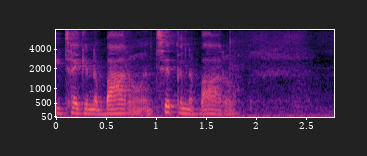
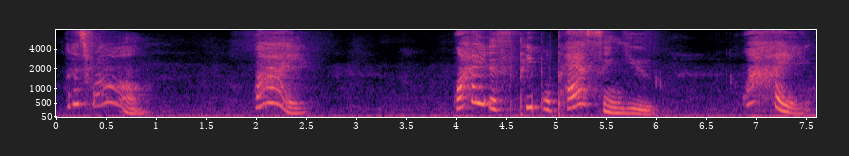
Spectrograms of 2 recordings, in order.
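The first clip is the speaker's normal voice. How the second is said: high pleading questions; exasperated why; 8 semitones higher, 4 dB quieter, slower than usual. Real, not acted. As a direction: plead with them to see it.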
